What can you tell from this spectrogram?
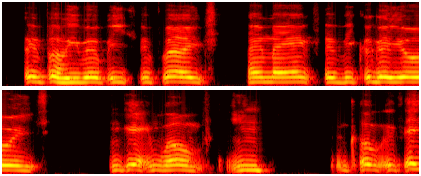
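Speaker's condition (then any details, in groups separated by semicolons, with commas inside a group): Cerebral palsy; wheelchair user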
